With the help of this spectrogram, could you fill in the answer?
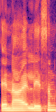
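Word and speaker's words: annihilation: ठीक है, और एनाइलेशन का मतलब, एनाइलेशन, यहाँ पर भी देखिए एच साइलेंट है ना, यहाँ पर एच साइलेंट है, एच को नहीं प्रोनाउंस करते हैं। तो एनिहिलेशन नहीं बल्कि एनाहिलेशन, एच साइलेंट होगा।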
